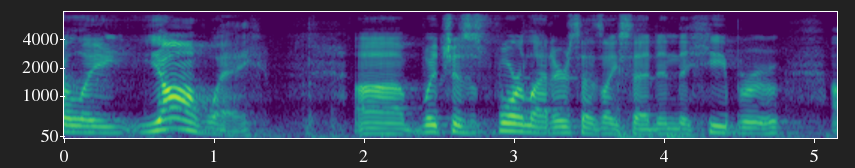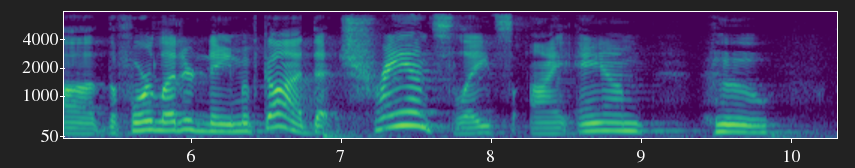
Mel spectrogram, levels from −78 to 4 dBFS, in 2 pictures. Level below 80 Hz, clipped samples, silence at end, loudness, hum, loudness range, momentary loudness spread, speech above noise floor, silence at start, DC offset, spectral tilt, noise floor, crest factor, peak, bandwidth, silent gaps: -48 dBFS; under 0.1%; 0.3 s; -20 LUFS; none; 4 LU; 12 LU; 24 dB; 0 s; under 0.1%; -4.5 dB/octave; -44 dBFS; 20 dB; 0 dBFS; 7.6 kHz; none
